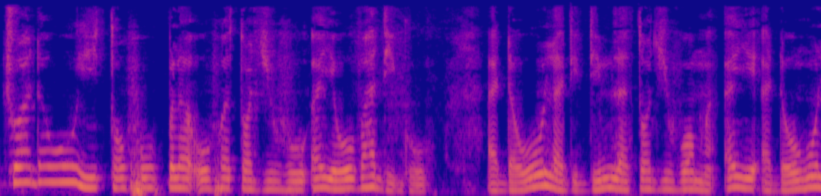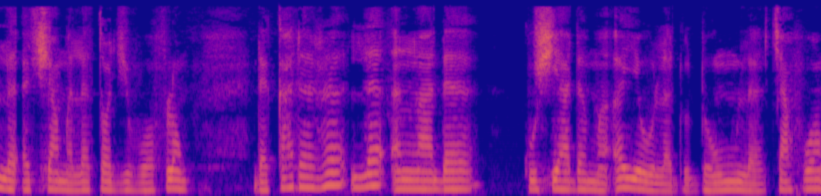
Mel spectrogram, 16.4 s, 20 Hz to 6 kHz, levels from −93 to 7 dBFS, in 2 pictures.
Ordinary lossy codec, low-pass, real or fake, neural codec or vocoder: AAC, 24 kbps; 5.4 kHz; real; none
